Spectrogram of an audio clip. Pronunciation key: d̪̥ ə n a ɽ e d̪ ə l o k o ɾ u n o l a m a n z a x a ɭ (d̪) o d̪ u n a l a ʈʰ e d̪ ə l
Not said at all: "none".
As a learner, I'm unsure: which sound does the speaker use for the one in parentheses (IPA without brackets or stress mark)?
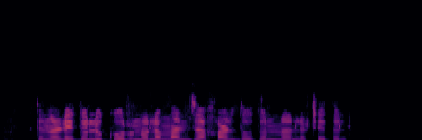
d̪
